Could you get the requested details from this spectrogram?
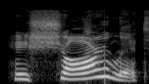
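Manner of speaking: mocking tone, stress on "Charlotte". After crashing into a tree together, he calls to her, mocking, stressing "Charlotte". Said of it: "stressing her name in the mocking tone".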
